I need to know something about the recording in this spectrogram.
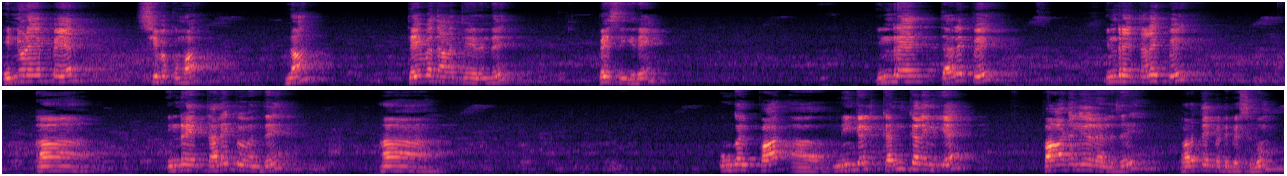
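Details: Adult Tamil-speaking man who identifies as a person who stammers, recorded as speaking practice for a stammering support group; stuttering.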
